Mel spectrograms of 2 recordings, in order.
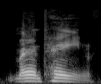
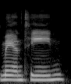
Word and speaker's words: Mantine: or Mantane. Mantine. Maintain. It has to maintain. It's Mantine and it's Remoraid.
